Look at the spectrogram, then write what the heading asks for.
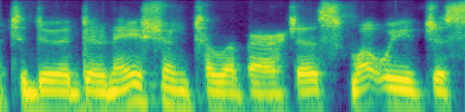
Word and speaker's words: libertas: intro because i'm saying libertas i've called it livertos for years you know everyone says that no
